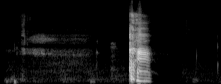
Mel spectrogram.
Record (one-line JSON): {"cough_length": "2.2 s", "cough_amplitude": 32768, "cough_signal_mean_std_ratio": 0.23, "survey_phase": "beta (2021-08-13 to 2022-03-07)", "age": "18-44", "gender": "Female", "wearing_mask": "No", "symptom_none": true, "smoker_status": "Ex-smoker", "respiratory_condition_asthma": false, "respiratory_condition_other": false, "recruitment_source": "REACT", "submission_delay": "0 days", "covid_test_result": "Negative", "covid_test_method": "RT-qPCR", "influenza_a_test_result": "Unknown/Void", "influenza_b_test_result": "Unknown/Void"}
